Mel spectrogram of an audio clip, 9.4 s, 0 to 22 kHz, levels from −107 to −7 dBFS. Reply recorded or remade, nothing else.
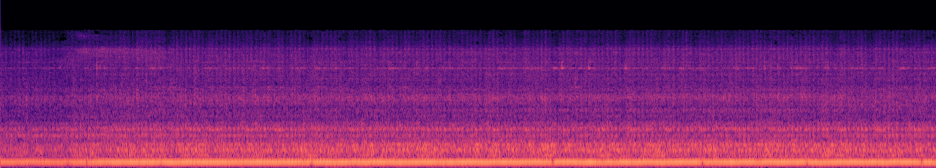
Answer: remade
